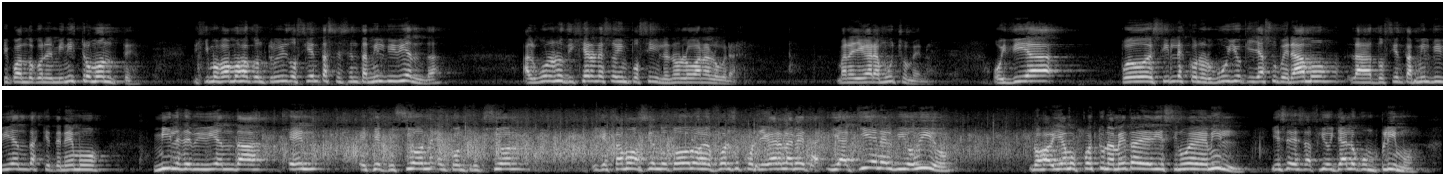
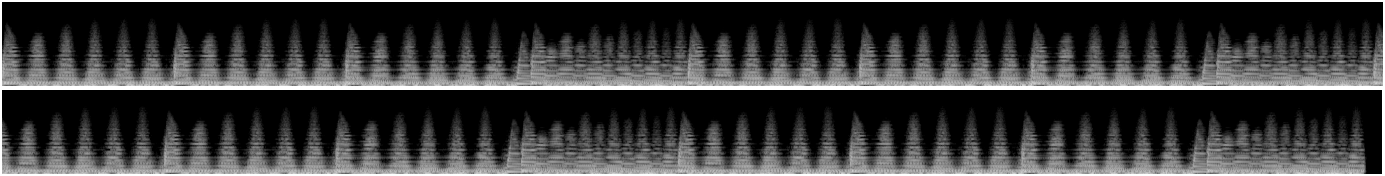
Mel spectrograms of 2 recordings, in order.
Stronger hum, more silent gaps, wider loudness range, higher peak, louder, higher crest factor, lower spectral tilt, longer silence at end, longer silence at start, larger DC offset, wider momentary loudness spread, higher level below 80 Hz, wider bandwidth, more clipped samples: neither; neither; first, 7 LU vs 0 LU; first, 0 dBFS vs -4 dBFS; first, -17 LUFS vs -21 LUFS; about the same, 18 dB vs 14 dB; second, -4.5 dB/octave vs -8.5 dB/octave; about the same, 0.25 s vs 0.15 s; about the same, 0 s vs 0 s; neither; first, 12 LU vs 2 LU; second, -72 dBFS vs -22 dBFS; first, 10.5 kHz vs 7 kHz; neither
